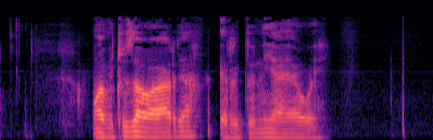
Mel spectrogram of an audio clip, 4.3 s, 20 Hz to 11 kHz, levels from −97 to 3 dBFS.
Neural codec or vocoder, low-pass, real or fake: none; 7.2 kHz; real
